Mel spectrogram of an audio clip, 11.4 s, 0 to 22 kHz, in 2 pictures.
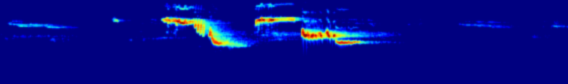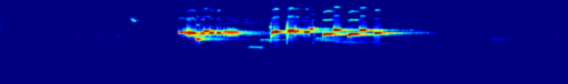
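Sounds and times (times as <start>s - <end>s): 
European robin Erithacus rubecula singing a high warbled phrase: 0.1s - 3.8s, 7.5s - 9.7s.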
